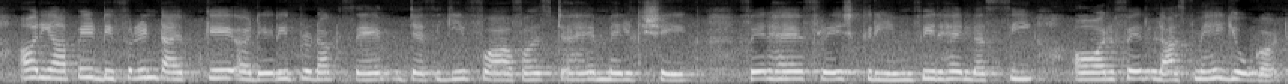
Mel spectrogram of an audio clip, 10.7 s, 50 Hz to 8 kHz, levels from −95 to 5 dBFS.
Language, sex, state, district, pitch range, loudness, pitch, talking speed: Hindi, female, Jharkhand, Jamtara, 230-265 Hz, -13 LUFS, 250 Hz, 130 wpm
